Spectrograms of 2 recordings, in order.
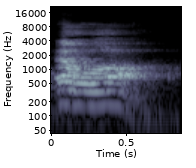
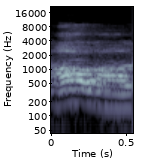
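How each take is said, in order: First: "Allah" with a flat a as in cat, AL-lah; his own Allah. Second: "Allah" with a broad open aw sound, AW-lah; Palestinian-style Allah. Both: Shown as a demonstration. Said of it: "Not Allah like the Palestinian call".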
